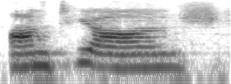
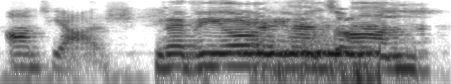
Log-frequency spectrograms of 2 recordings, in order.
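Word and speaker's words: Antehage: you mute everyone um so until we met ontiage and i love their name entiage it's spelled a-n-t-e-h-a-g-e entiage when i'm typing oh let's save you oh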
